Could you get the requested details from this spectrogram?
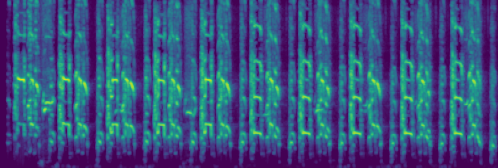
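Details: Grey francolin breeding pair, birds eight years old, kept in a breeding setup, calling: loud, harsh, rhythmic ringing phrases repeated about every half second, roughly ten in a row with no other sounds.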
